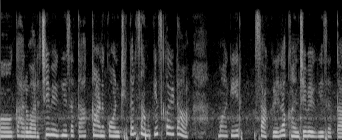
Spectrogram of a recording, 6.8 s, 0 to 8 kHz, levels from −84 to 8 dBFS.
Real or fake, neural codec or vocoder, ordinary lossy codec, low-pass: fake; vocoder, 44.1 kHz, 128 mel bands every 256 samples, BigVGAN v2; none; 7.2 kHz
